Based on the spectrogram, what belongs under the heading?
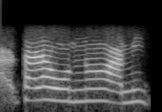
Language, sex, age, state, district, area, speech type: Bengali, female, 30-45, West Bengal, Cooch Behar, rural, conversation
